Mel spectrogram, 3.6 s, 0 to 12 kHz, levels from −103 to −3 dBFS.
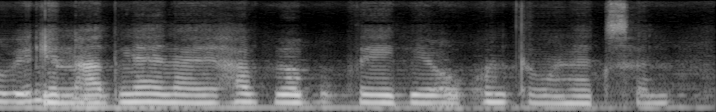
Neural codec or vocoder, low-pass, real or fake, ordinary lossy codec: codec, 24 kHz, 0.9 kbps, WavTokenizer, medium music audio release; none; fake; none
